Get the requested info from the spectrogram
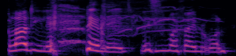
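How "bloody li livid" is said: louder, laughing midway through the word; breaking into laughter. Real, not acted. Reading rising stages of anger to co-host, breaking into laughter. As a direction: crack up while reading it out.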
